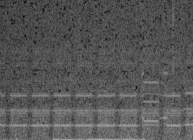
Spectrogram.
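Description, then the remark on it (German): Noise from a cheap USB sound card, made when the processor works, layered several times and mixed into a music-like loop: steady high electronic tones hum beneath rhythmic bursts of buzzy digital interference, Morse-code-like signals and low rumbling pulses, fairly loud and with no voices. “Billige USB-Soundkarten machen Geräusche, wenn der Prozessor arbeitet.”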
